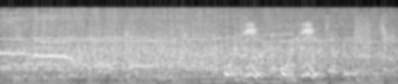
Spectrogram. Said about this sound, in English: I want you to put your hands together and welcome him to the stage. Big round of applause.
